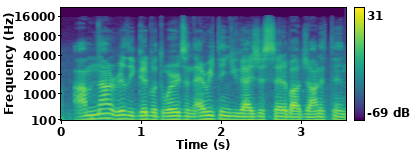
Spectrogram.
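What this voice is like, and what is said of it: Nice deep voice. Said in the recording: “You have a nice deep voice.”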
